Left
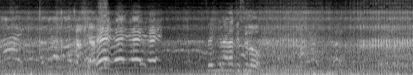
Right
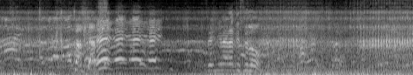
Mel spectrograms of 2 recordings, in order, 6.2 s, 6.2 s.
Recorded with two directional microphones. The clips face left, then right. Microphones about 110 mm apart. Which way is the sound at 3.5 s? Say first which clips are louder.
Left 1 dB; centre (ahead or behind).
